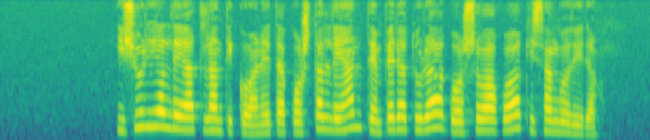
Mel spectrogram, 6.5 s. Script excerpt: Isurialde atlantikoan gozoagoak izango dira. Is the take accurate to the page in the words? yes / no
no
